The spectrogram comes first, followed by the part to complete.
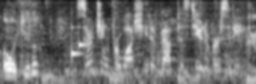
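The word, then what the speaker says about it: Ouachita: Searching for Washita Baptist University. Back in Texas, everybody pronounces it Witchita, but really it's how would you pronounce it? It's Baptist University. Get it right. It's people. It's wash it off.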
